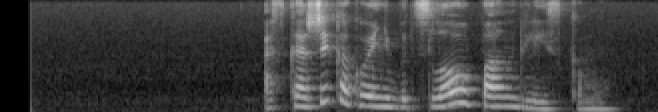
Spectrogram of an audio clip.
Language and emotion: Russian, positive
